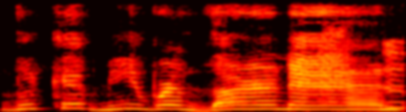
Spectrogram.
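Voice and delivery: laughing mock pride. Real, not acted. Mock proud reply.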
